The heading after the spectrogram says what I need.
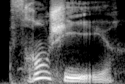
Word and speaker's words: franchir: Franchir. Remember, C and H together, sh. Franchir. A-N, en.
